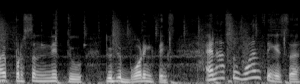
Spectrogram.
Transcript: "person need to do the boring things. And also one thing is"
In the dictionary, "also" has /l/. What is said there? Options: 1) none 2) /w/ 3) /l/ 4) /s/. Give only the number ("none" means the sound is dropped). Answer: 1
